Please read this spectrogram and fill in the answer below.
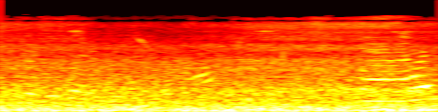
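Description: Outdoor background noise: a steady low rumble with a few faint voices in the distance.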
